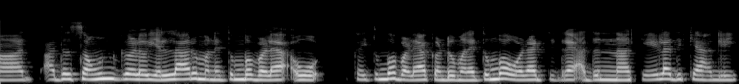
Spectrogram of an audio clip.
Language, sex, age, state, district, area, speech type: Kannada, female, 18-30, Karnataka, Tumkur, rural, spontaneous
